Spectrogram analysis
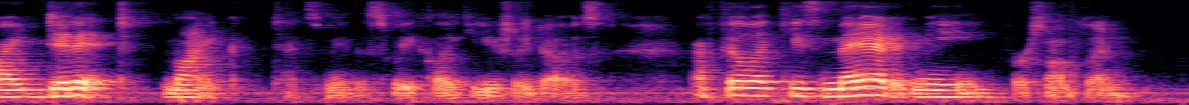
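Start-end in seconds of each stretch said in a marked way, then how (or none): none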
